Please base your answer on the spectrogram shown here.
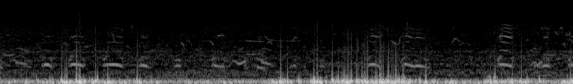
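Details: Herring gulls at a breeding colony on 21 May 2017: several birds give short, mewing, slightly downslurred calls in quick irregular succession, overlapping one another, over a heavy low rumble of wind.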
